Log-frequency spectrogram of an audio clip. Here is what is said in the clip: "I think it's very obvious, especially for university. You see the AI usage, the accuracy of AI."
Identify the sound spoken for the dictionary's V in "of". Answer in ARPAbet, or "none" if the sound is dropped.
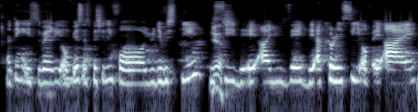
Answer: F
